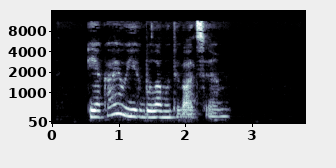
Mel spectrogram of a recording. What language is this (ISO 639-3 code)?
bel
